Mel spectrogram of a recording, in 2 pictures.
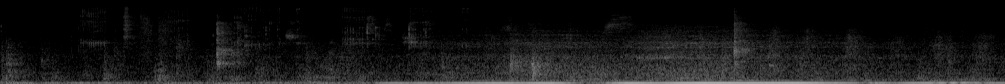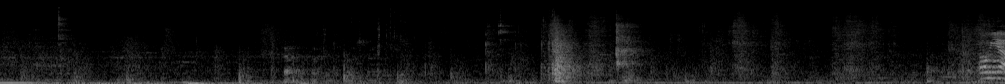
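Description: Canvas being stretched over a wooden stretcher frame with canvas pliers: handling of the canvas and frame, with scattered sharp clicks and knocks. A heavy low rumble about four seconds in, lasting some six seconds, is the loudest thing.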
